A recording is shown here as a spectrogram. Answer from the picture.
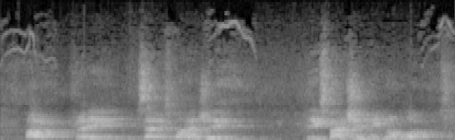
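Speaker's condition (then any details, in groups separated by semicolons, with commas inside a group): No condition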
